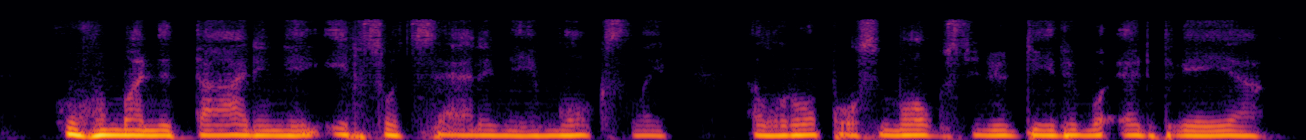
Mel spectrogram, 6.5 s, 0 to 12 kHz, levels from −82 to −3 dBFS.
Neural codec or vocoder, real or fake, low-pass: codec, 16 kHz, 1.1 kbps, Voila-Tokenizer; fake; 7.2 kHz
